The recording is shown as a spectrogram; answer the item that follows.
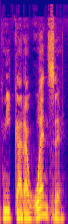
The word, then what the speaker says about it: Nicaragua: Gu when followed by another vowel like in gu is pronounced like in gwen. So let's try saying nicaragu again. It is nicaragu.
